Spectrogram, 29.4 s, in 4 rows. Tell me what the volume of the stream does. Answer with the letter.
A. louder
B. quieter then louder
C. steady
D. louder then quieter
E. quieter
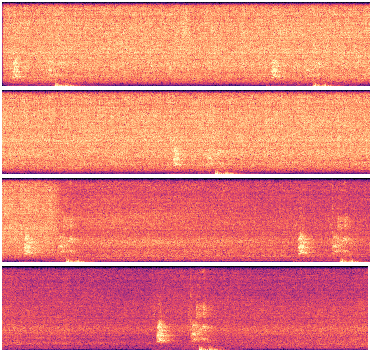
E.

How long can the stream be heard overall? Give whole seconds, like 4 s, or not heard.
29 s.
